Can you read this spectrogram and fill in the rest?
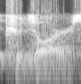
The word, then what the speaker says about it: Qatar: Is it Qatar? – I have heard both. I pronounce it as Qatar, so close enough.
